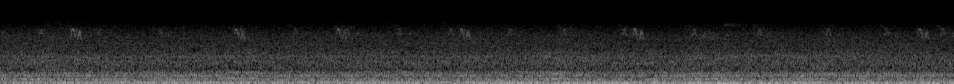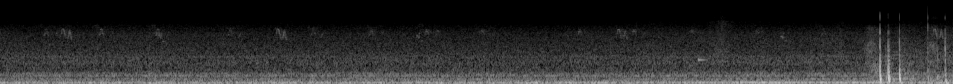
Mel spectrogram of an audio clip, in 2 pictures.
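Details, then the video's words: Honey bee swarm entering a box after being shaken from a tree branch; even low hum persists, overlaid by soft rhythmic high chirps, ending with a few sharp knocks and handling noises. "Classic Honey Bee Swarm marching in the box"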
